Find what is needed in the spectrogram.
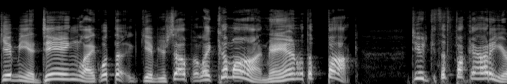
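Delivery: mock very high, rising, furious angry rant. Retelling what he told a surfer who cut him off: retelling own angry words. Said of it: "I'm mad".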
